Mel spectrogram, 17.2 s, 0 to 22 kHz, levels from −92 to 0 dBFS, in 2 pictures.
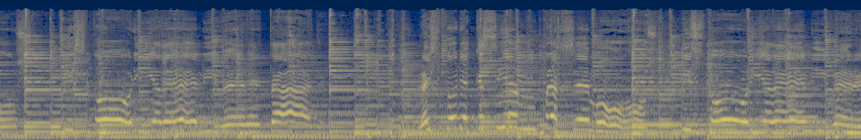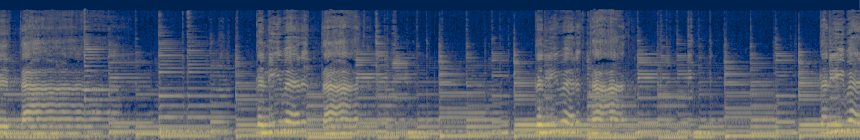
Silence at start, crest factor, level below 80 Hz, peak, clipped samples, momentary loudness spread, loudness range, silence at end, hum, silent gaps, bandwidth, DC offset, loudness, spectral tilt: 0 s; 18 dB; -50 dBFS; -4 dBFS; under 0.1%; 11 LU; 6 LU; 0 s; none; none; 17 kHz; under 0.1%; -23 LUFS; -5 dB/octave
